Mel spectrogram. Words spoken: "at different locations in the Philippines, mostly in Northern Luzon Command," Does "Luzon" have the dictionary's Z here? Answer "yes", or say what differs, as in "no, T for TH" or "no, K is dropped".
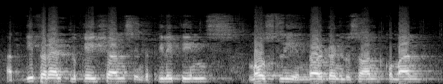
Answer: no, S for Z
